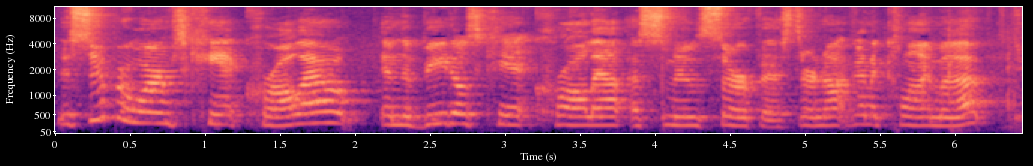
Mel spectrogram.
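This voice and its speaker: Noticeable background noise behind a woman's speech with ordinary pitch variation. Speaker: hobbyist insect breeder. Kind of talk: tutorial. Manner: casual, with fillers.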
